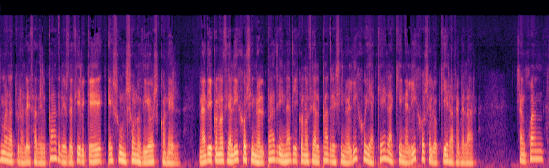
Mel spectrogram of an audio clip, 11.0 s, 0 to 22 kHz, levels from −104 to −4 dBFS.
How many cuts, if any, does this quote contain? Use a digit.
2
